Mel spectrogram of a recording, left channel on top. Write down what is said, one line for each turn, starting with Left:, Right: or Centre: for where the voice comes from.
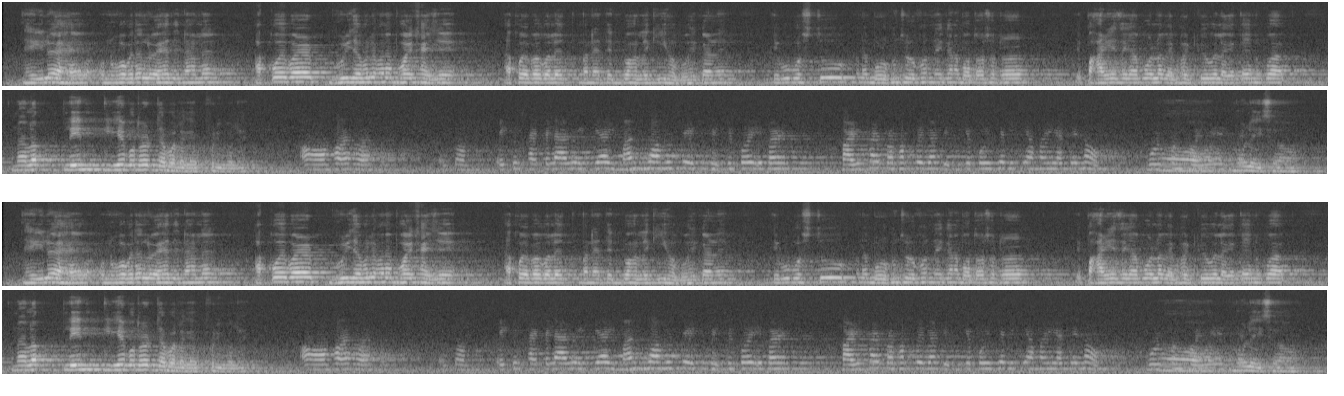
Right: হেৰি লৈ আহে, অনুভৱ এটা লৈ আহে তেনেহ'লে আকৌ এবাৰ ঘূৰি যাবলৈ মানে ভয়- খাই যে আকৌ এবাৰ গ'লে মানে তেনেকুৱা হ'লে কি হ'ব সেইকাৰণে- সেইবোৰ বস্তু, মানে বৰষুণ চৰষুণ সেইকাৰণে বতৰ চতৰ- এই পাহাৰীয়া জেগাবোৰ অলপ এভইড কৰিব লাগে। তেনেকুৱা- মানে অলপ প্লেন ক্লিয়াৰ বতৰত যাব লাগে ফুৰিবলে।
Left: অ হয় হয় হয়। একদম এইটো চাই পেলাই আৰু এতিয়া ইমান হোৱা হৈছে এইটো বেছিকৈ এইবাৰ- বাৰিষাৰ প্ৰভাৱতটো এবাৰ বেছিকে পৰিছে নেকি আমাৰ ইয়াতে ন? বৰষুণ
Right: অঁ
Left: হৈয়ে আছে।
Right: মোৰ লাগিছে অঁ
